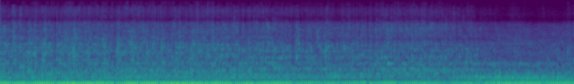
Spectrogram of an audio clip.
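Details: Mercruiser Alpha One Gen II sterndrive on a test run after impeller replacement: steady low engine drone with an even beat, no knocks or grinding over about seven seconds; runs smooth and healthy, normal.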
